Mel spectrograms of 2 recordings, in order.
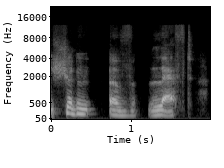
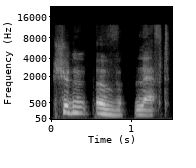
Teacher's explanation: we pronounce that have very often as an of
